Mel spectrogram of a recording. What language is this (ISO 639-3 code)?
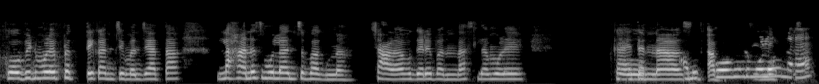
mar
